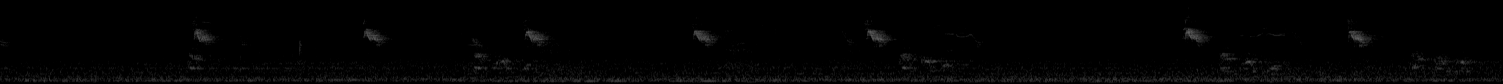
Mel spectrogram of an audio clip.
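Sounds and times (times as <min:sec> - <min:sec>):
small bird chirping: 0:00.8 - 0:02.6, 0:03.6 - 0:05.6, 0:06.9 - 0:10.1, 0:11.8 - 0:14.0.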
